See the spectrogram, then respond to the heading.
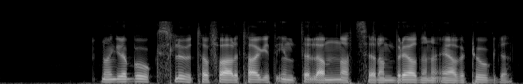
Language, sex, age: Swedish, male, 21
